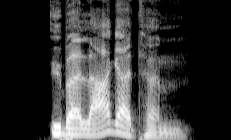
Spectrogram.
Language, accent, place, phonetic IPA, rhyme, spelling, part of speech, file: German, Germany, Berlin, [yːbɐˈlaːɡɐtəm], -aːɡɐtəm, überlagertem, adjective, De-überlagertem.ogg
- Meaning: strong dative masculine/neuter singular of überlagert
